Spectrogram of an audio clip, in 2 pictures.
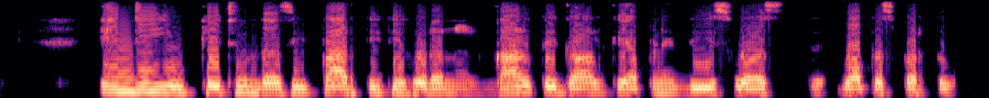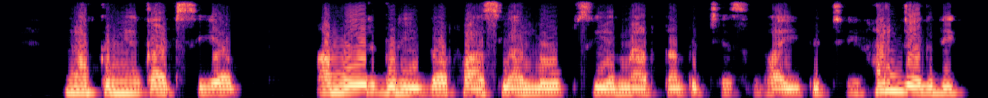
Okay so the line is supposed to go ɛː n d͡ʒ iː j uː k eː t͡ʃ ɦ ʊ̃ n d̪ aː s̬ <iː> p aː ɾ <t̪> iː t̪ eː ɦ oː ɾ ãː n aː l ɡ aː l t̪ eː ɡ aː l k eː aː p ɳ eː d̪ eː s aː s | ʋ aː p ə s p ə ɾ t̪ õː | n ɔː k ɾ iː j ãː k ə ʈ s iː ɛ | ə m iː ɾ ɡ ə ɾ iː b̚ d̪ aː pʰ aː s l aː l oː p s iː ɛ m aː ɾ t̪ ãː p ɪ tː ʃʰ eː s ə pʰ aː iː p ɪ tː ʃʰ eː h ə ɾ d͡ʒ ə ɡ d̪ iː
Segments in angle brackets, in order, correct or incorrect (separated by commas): correct, correct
